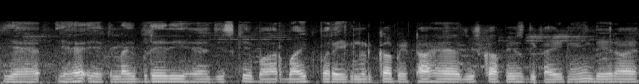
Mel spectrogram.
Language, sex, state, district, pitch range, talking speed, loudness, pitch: Hindi, male, Rajasthan, Bikaner, 120-125 Hz, 180 wpm, -18 LUFS, 125 Hz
